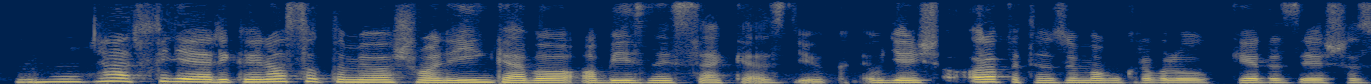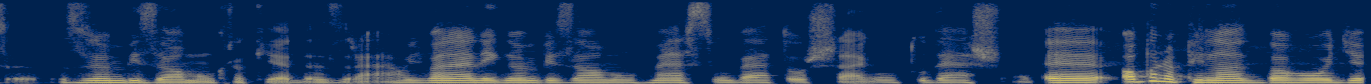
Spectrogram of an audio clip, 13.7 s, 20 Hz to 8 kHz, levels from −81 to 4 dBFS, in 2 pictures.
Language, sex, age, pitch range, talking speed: Hungarian, female, 30-49, 165-185 Hz, 160 wpm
